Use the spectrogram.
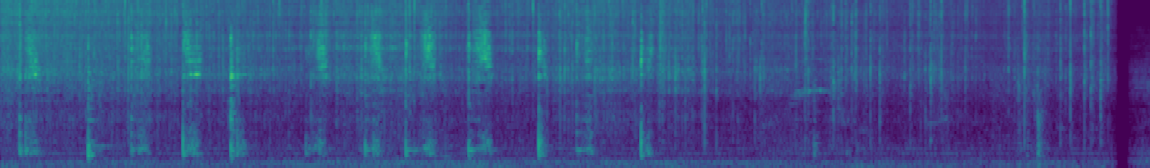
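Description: Fish and egg frying together in a pan, a steady close sizzle broken by repeated scraping and stirring strokes of a utensil against the pan, continuing throughout before stopping abruptly.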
